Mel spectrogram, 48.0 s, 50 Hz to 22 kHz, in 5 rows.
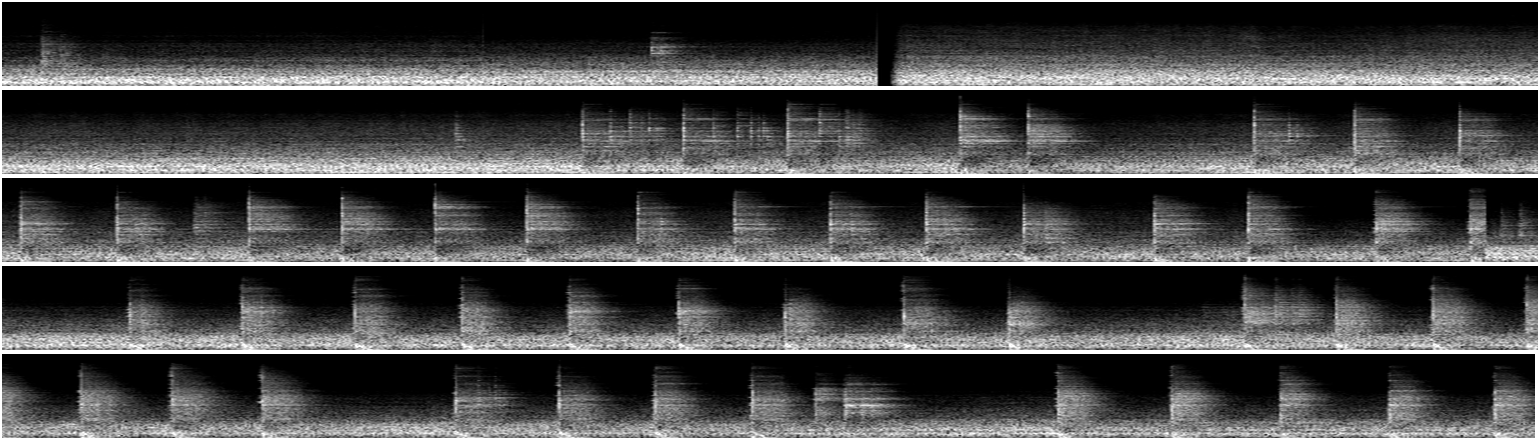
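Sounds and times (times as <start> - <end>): hammer striking steel on anvil: 4.0 - 4.5, 13.2 - 16.5, 17.4 - 28.8, 29.5 - 35.4, 36.5 - 40.5, 41.2 - 44.1, 45.0 - 47.9.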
